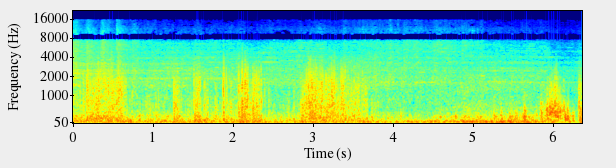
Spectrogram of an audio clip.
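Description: Freight cars rolling past at trackside: steady noise of steel wheels running over the rails, with wind buffeting the microphone and a few brief louder swells about two, three and six seconds in.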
